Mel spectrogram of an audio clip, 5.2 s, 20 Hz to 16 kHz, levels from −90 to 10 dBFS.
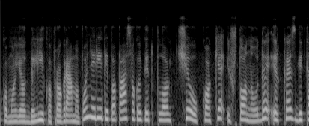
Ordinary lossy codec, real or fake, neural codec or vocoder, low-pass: Opus, 24 kbps; real; none; 7.2 kHz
